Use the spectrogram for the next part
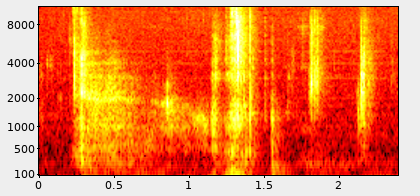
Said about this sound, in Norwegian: Åh, nå må jeg ikke glemme den kaffen min. Sorry, folkens. Jeg prøver alt jeg kan å ikke slurpe eller svelge uh, inn i mikrofonen. Det er ikke så veldig lett. Jeg kan ikke noe for hvordan jeg svelger heller.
